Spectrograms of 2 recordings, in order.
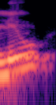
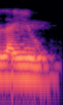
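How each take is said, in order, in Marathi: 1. हा स्वर लहान 'ee' सारखा आवाज आहे. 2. हा स्वर 'eye' सारखा आवाज आहे. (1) "एक आहे ई" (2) "आई"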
